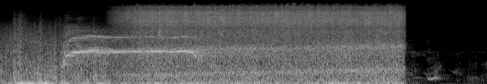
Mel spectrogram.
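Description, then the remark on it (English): A brief thunderstorm made above a kitchen sink: a burst of loud, dense rain hiss with low stormy rumble, a thin high whine rising through it early on, ending abruptly after about four seconds into near silence. “What was that? Thunderstorm. Couldn't make it last more than a second, though.”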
